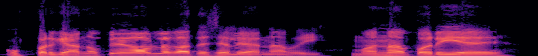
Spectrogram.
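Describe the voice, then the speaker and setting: A man's voice: fairly high pitch, animated, a little fast, a bit bright, smooth, no room sound. A man teaching a religious class, explaining patiently and asking his students questions. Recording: dull lo-fi sound, dry.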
